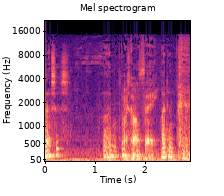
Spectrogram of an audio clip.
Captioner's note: laughs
